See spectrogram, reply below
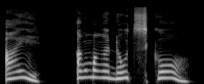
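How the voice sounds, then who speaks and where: A woman's voice: high-pitched, sing-song, takes it slowly, no room sound, clean studio sound, voice pushed up, heavily acted. Woman voicing a sweet, polite little girl. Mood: startled. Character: polite young girl violinist, about nine or ten, sweet and eager.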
